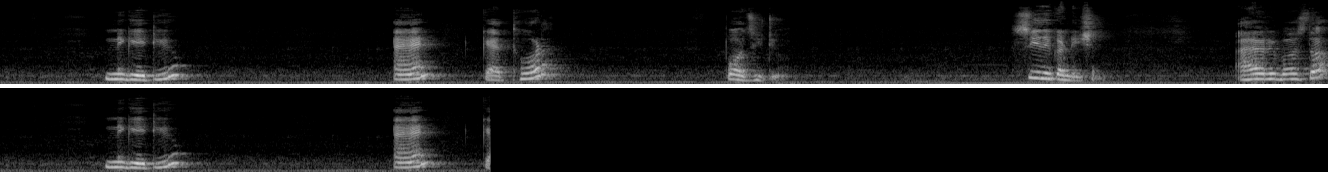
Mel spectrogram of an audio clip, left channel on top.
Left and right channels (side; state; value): right; drops out; at 4.9 s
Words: negative and cathode positive. See the condition. I have reversed the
